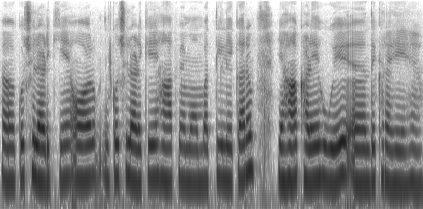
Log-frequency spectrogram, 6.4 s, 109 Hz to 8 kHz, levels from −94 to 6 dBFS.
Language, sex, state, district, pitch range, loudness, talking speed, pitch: Hindi, female, Uttar Pradesh, Muzaffarnagar, 190-205 Hz, -16 LUFS, 160 wpm, 195 Hz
